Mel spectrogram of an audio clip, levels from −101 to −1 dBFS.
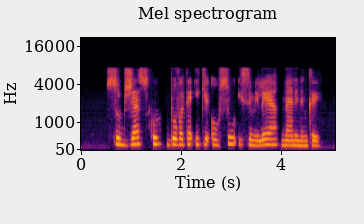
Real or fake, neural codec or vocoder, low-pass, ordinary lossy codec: fake; codec, 16 kHz, 4 kbps, X-Codec, HuBERT features, trained on general audio; 7.2 kHz; AAC, 48 kbps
